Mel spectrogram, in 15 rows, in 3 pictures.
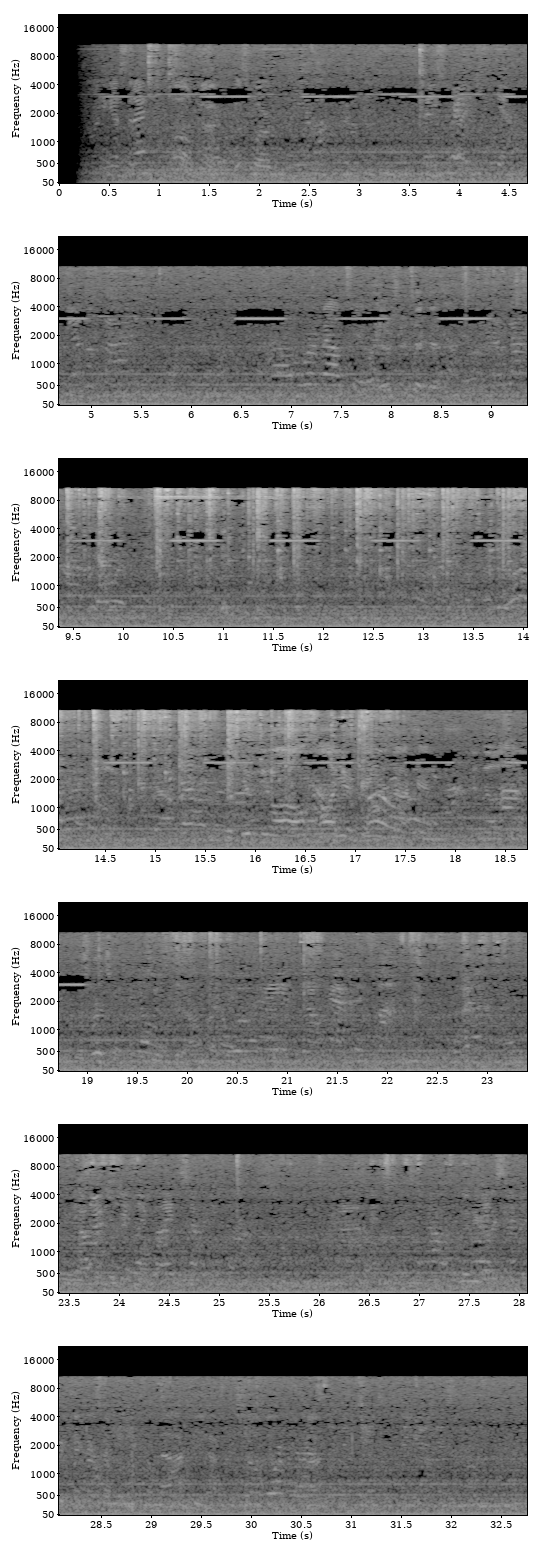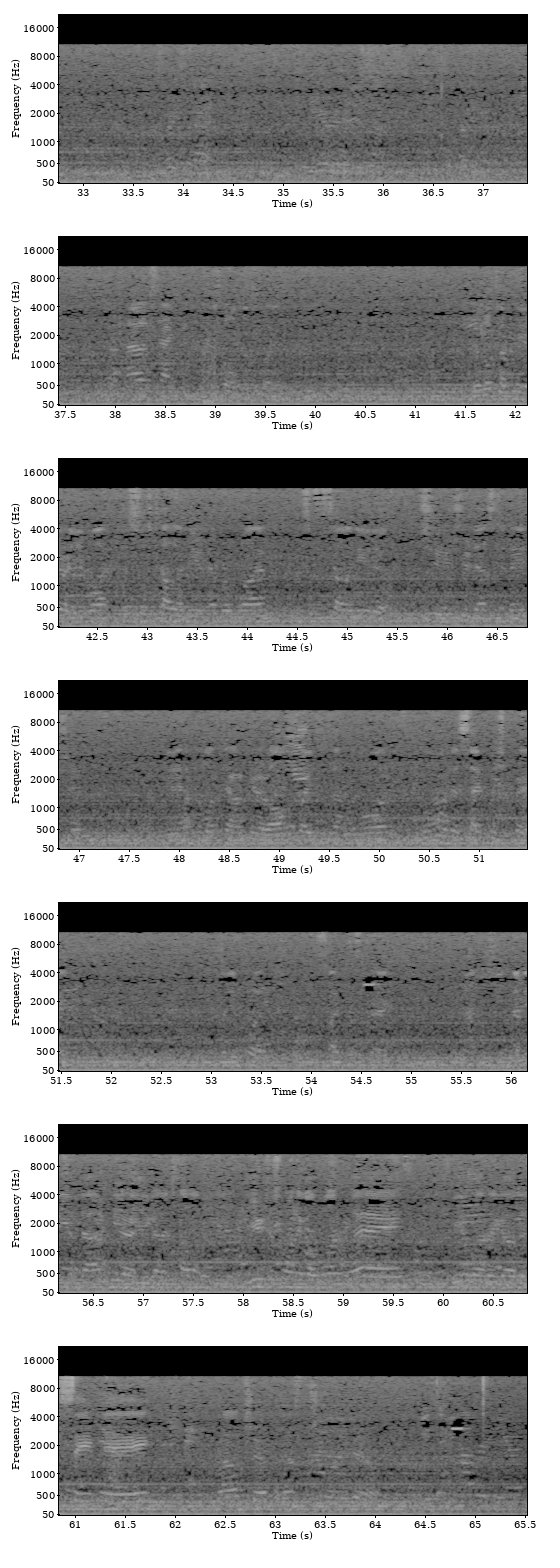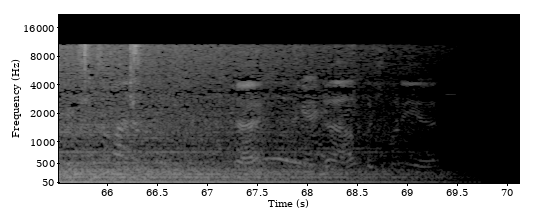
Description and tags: a ticket station1
speech, money, beeps, motors, air-breaks, coins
